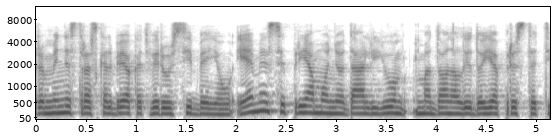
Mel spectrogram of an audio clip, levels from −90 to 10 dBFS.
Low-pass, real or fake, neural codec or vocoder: 7.2 kHz; real; none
